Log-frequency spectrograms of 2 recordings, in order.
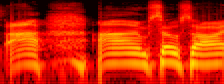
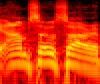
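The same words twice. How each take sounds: First: Slow, higher Southern drawl; drawn-out Southern-accented apology; put-on Southern accent. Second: Said in the usual way. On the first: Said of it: "I'm gonna go back to the Southern voice". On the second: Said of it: "I forgot the Southern voice".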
